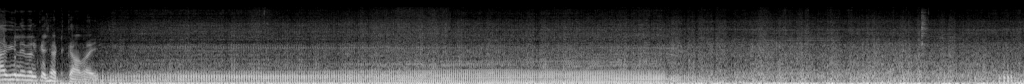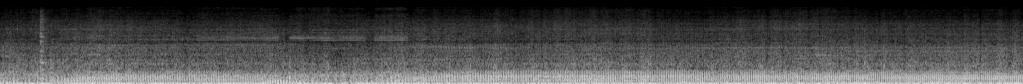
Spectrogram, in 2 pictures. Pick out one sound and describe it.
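A motorcycle engine drones steadily, slowly rising in pitch as it speeds up.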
